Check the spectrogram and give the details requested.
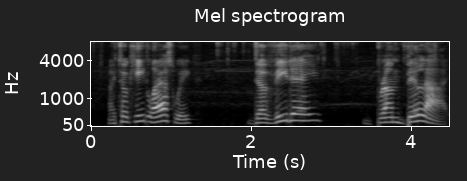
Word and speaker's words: Davide Brambilla: Davide Brambilla is the correct way to pronounce it, I'm told.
